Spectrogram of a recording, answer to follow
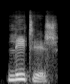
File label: "latish", Indian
